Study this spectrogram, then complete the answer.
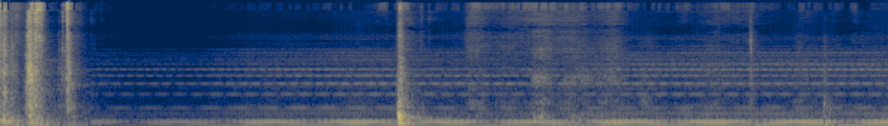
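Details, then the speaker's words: Stern Galaxy pinball being restored: speaker gives a constant low electrical hum with a few thunks and the seven startup bongs, but no game sounds after pressing start. "uh you can hear it dinging the seven bongs uh it's a different kind of buzz coming out of the speaker but let's hit the start button"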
